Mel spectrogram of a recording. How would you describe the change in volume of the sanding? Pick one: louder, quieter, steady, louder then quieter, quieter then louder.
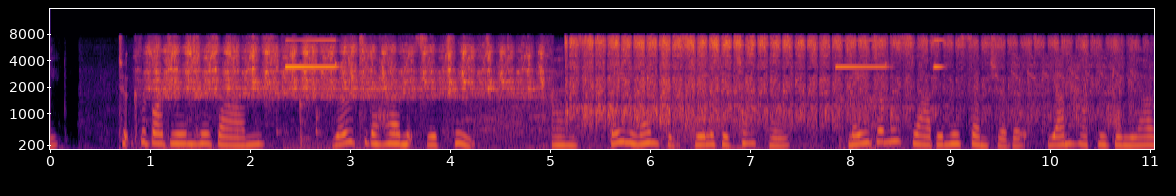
quieter.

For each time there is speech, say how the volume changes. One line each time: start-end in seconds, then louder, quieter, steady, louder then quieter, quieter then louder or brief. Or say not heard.
0.0-11.0 steady.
